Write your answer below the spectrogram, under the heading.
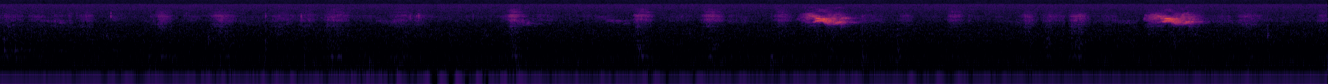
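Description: Faint scratching of a pencil drawing on paper. Two strokes stand out louder, about four and six seconds in.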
